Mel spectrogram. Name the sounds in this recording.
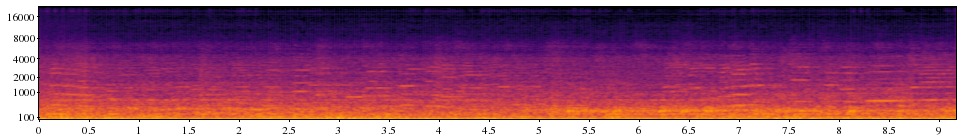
music from a fixed source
